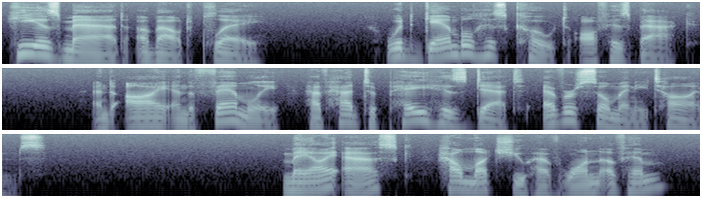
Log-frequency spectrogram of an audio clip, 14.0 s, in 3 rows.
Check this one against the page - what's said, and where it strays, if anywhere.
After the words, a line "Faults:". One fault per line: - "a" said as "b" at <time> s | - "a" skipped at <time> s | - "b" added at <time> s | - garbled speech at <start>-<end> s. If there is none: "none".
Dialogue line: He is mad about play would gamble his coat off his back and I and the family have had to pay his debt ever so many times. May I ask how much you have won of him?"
He is mad about play would gamble his coat off his back and I and the family have had to pay his debt ever so many times. May I ask how much you have won of him?"
Faults:
none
